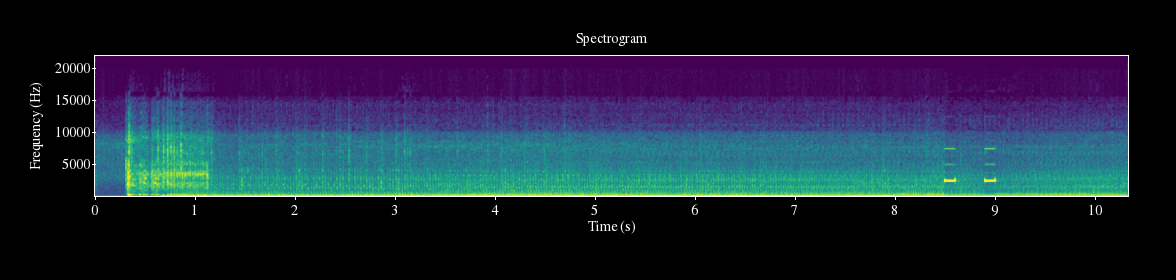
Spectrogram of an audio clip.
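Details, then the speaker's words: New 2019 Ski-Doo MXZ Blizzard 600R E-TEC two-stroke snowmobile, first start after a year crated, likely old gas, about five minutes' running since purchase and about the same at the dealer, GoPro built-in mic; catches quickly and settles into a quiet, even idle the owner calls rough. "I've had it run in the boat since I bought it I probably had it running for about five minutes and about the same at the dealer nice quiet rough idle"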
